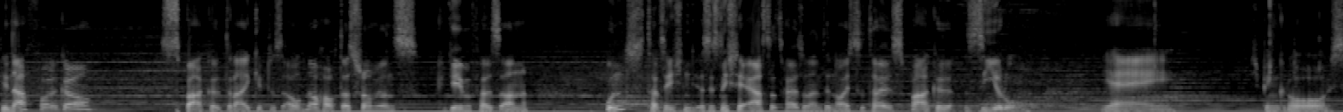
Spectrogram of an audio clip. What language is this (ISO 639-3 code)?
deu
